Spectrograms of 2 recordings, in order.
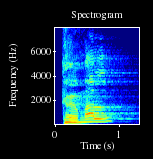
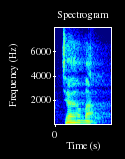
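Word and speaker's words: جمال: Makanya presidennya dulu ada yang bernama Gamal Abdul Nasir. Itu aslinya Jamal.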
